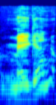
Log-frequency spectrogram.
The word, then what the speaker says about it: M3GAN: the official trailer for Megan or is it me dragon it's spelled m3jn I assume it's Megan and I'm going to pronounce it as Megan because anything else is just ludicrous and while Megan was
